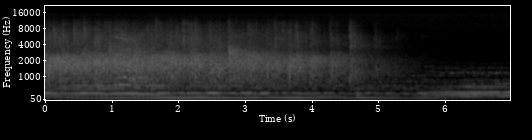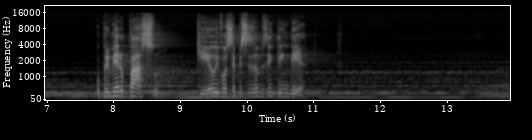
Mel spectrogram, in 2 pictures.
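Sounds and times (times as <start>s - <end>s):
audience applause: 0.0s - 5.3s
sustained musical chord: 0.0s - 13.9s
speech: 7.8s - 11.0s.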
